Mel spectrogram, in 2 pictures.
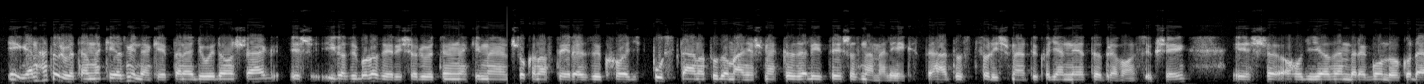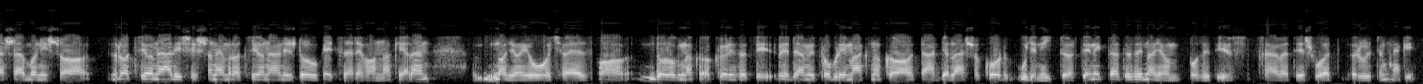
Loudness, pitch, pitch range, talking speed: -14 LUFS, 125 Hz, 115-140 Hz, 155 wpm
